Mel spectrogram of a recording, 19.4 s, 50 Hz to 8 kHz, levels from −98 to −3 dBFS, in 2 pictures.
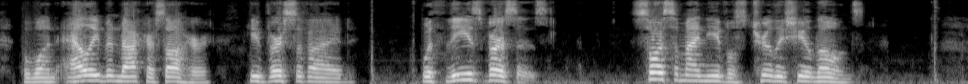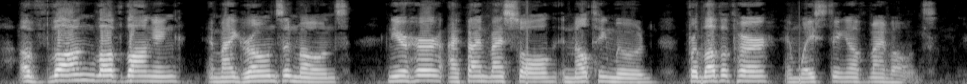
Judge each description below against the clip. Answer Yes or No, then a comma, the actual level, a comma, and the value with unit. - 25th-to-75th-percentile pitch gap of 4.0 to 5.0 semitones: No, average, 3.0 semitones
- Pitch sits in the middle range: Yes, medium, 160 Hz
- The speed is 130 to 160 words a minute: Yes, average, 150 wpm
